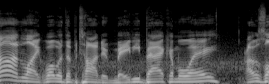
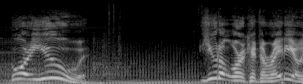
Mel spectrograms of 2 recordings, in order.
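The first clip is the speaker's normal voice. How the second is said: mock surprise; 9 semitones higher than usual. Surprised high goofy voice.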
